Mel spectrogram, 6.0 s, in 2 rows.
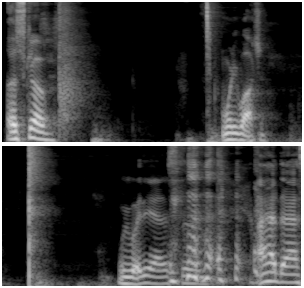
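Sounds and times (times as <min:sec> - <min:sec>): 
speech: 0:00.0 - 0:00.7, 0:02.2 - 0:02.7, 0:04.2 - 0:05.9
hand clap for audio sync: 0:03.3 - 0:03.5.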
